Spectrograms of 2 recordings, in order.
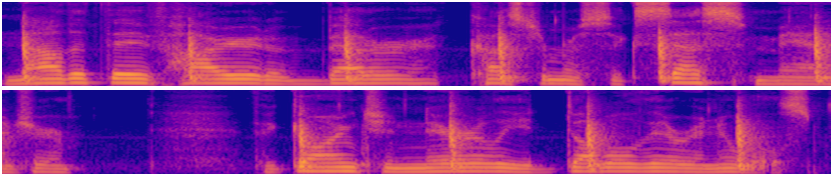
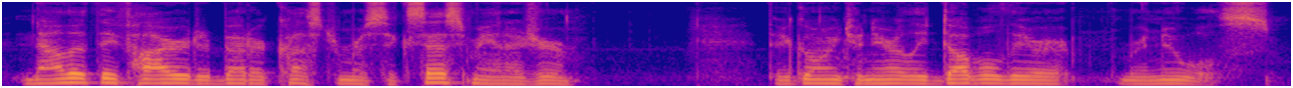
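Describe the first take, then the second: First: Rhythmic stress pulse; counted stress beats. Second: Said in the usual way. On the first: Shown as a demonstration. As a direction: tap out the stressed syllables. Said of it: "sentence stress beat". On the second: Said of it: "practice sentence, plain read".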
